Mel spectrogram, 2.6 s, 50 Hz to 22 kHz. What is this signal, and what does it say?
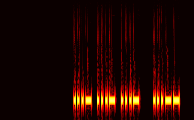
Morse code, heard as a keyed tone, about 45 wpm, 700 Hz. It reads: VVV 3
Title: K1USN SST QSO Practice 45wpm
